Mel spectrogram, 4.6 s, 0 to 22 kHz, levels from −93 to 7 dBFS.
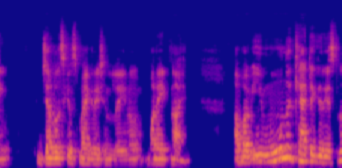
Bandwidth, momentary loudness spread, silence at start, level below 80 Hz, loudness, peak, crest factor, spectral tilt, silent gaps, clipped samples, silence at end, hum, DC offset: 12 kHz; 14 LU; 0 s; -74 dBFS; -27 LUFS; -10 dBFS; 16 dB; -5 dB/octave; 0.27-0.31 s, 2.60-2.65 s; under 0.1%; 0 s; none; under 0.1%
